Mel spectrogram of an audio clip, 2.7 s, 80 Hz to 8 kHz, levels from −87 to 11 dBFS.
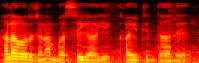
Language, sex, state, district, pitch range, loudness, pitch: Kannada, male, Karnataka, Bangalore, 110-130 Hz, -21 LUFS, 115 Hz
